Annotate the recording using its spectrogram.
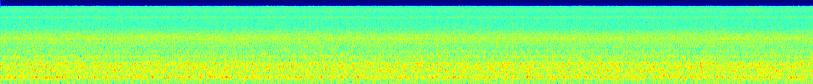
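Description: A paint sprayer's motor runs with a steady, even hum.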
